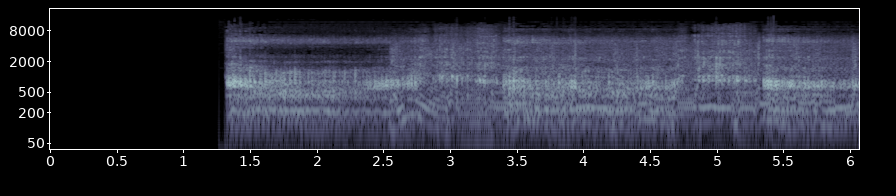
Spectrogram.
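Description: An animal growl, starting suddenly about a second in after silence and then running on without a break.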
